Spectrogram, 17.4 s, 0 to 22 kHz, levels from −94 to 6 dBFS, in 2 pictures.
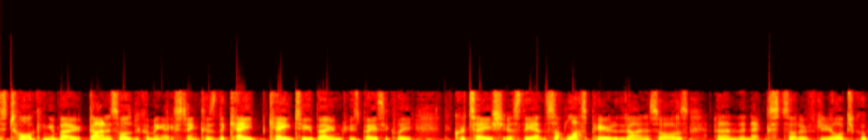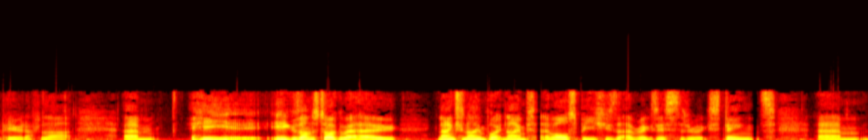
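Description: Throughout the clip the speech has a rough, grainy texture, with noise filling the gaps between harmonics and a top band that sounds thinned and somewhat synthetic. This is likely low-delay AAC compression of the AAC-ELD kind used for video calls. Its short transform frames separate pitch harmonics poorly and spend bits inefficiently. The damage is plainly audible, which fits a bitrate around 32 kbps.

At 14.03 to 14.11 s and again at 16.19 to 16.26 s, the sound fades out into a brief soft-edged hole and fades back in. This is AAC frame loss with muting. Each gap points to two consecutive frames going missing, about 60 ms of audio. The decoder replaced their spectra with silence, and the overlapping transform windows smooth the edges into short fades rather than hard cuts.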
